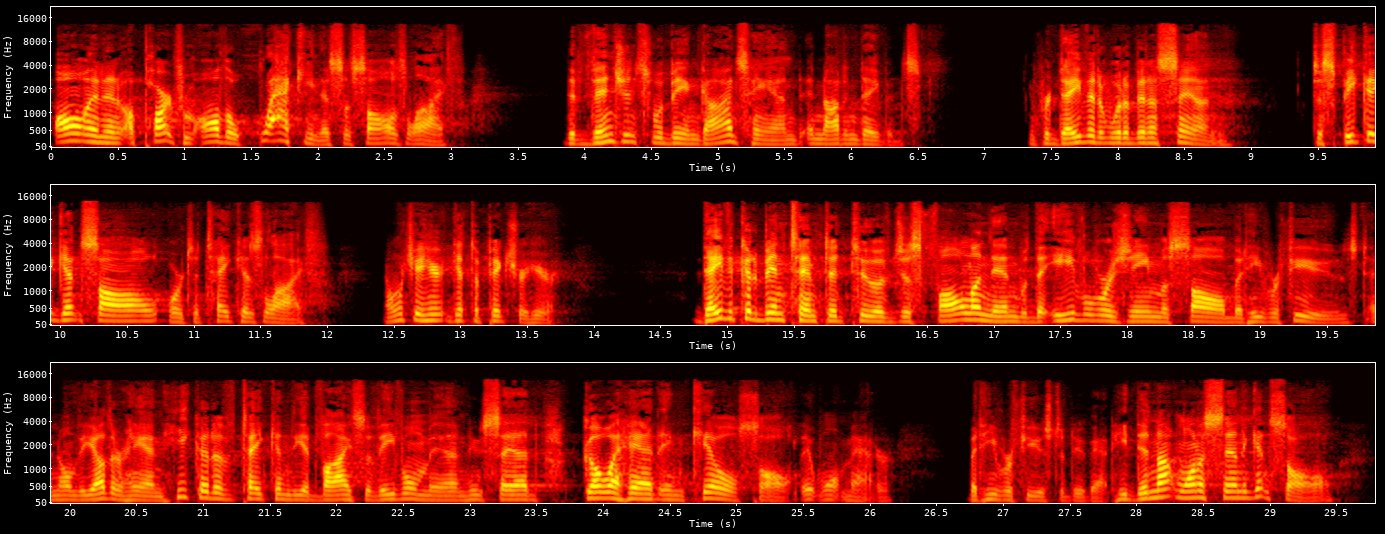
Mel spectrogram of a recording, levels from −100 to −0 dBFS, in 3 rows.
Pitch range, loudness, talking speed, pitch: 130-170 Hz, -32 LUFS, 210 wpm, 145 Hz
